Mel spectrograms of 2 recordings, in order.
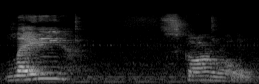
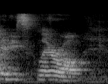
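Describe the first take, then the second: First: The second word sounds like 'scarole', without an L. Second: The second word sounds like 'sclerol', with an L. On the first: The speaker calls it wrong. "Did I pronounce that right?" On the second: The speaker calls it right. "I'd say sclerol"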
